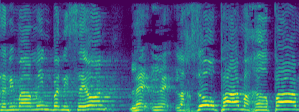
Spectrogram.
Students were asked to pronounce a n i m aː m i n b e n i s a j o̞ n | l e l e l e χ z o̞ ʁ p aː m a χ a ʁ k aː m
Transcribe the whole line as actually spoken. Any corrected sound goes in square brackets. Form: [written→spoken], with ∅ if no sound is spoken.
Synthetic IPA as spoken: a n i m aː m i n b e n i s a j o̞ n | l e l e l [e→a] χ z o̞ ʁ p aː m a χ a ʁ [k→p] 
